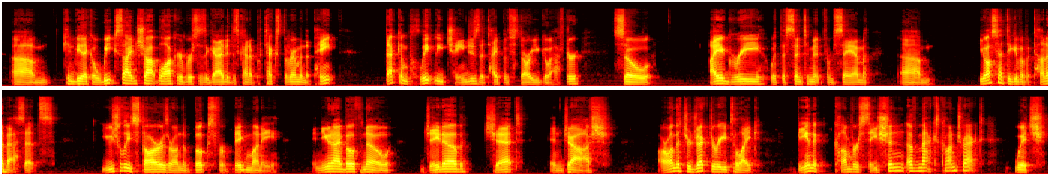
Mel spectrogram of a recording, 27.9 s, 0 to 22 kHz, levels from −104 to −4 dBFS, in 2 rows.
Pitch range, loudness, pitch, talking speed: 95-125 Hz, -28 LUFS, 110 Hz, 185 wpm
